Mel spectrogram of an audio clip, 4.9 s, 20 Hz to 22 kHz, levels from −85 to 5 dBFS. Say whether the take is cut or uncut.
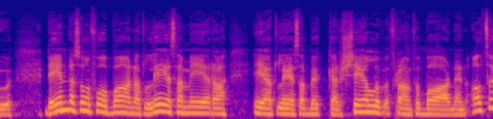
uncut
